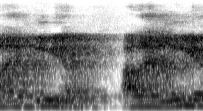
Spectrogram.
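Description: A priest chanting liturgical words on a nearly steady pitch in a man's voice, with a short break between phrases just after a second in.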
